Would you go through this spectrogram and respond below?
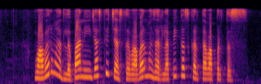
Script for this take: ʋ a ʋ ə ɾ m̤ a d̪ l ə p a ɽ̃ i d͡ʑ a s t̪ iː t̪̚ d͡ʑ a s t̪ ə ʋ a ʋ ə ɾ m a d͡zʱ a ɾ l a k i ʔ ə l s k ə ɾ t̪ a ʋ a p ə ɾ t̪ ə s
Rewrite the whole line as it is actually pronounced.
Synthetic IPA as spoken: ʋ a ʋ ə ɾ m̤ a d̪ l ə p a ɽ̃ i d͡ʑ a s t̪ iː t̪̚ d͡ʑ a s t̪ ə ʋ a ʋ ə ɾ m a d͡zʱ a ɾ l a p i k ə s k ə ɾ t̪ a ʋ a p ə ɾ t̪ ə s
